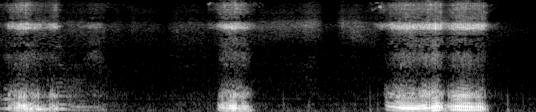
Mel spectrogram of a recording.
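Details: Sleeping French Bulldog puppy at a morning cuddle, giving three throaty, vibrating snores, the last one longest and loudest, with quiet pauses between them in a small room.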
